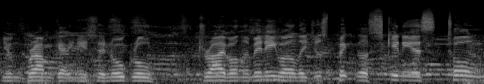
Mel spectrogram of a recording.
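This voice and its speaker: High-pitched man, tractor pull announcer over crowd. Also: level tone, normal speed. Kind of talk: live event commentary, chatty co-hosting. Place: outdoor motorsport arena. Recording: loud crowd, outdoor event noise.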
